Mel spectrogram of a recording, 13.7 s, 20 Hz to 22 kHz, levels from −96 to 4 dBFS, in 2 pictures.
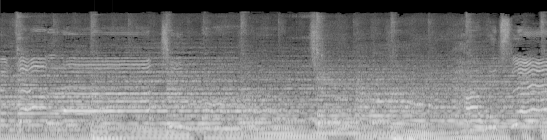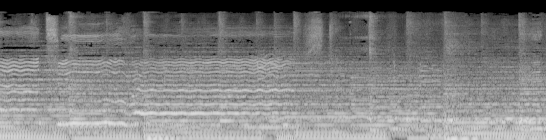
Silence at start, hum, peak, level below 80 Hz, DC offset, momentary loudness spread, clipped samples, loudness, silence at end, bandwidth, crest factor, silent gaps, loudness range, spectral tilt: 0 s; none; 0 dBFS; -20 dBFS; under 0.1%; 4 LU; under 0.1%; -13 LUFS; 0 s; 16.5 kHz; 12 dB; none; 2 LU; -5 dB/octave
